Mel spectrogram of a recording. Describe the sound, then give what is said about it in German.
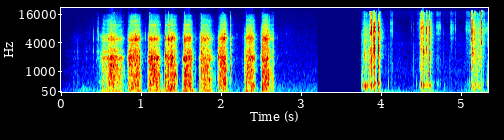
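Pepper ground in a mill while making salad dressing: about eight quick, crunchy grinding bursts in a row, a short pause, then a few more sharp crackly turns. “Wir nehmen einfach ein bisschen Essig und ein bisschen Öl, Salz und Pfeffer aus der Mühle”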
